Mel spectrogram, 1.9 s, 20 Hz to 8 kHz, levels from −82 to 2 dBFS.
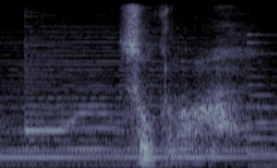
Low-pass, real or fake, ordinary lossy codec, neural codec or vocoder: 7.2 kHz; real; none; none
